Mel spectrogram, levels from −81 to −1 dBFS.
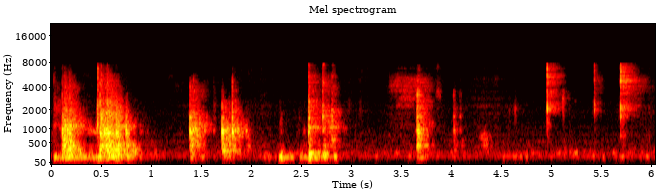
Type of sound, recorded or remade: recorded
